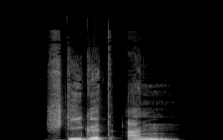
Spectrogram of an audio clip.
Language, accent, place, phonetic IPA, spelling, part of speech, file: German, Germany, Berlin, [ˌʃtiːɡət ˈan], stieget an, verb, De-stieget an.ogg
- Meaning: second-person plural subjunctive II of ansteigen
